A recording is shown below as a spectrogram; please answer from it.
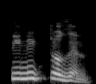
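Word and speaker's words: pnictogen: কারণটা হইতেছে, নিকটোজেনের ইংরেজি বানানটা দেখো, NICTOGEN, এটা মনে করবা নিকটোজেনের বানান না, এর নামের সামনে একটা পি আছে, এইটা দেখা তুমি উচ্চারণ করবা কি জানো? পিনিকটোজেন।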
